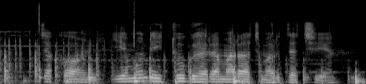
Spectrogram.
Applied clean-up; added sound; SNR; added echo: neural mask model RNNoise.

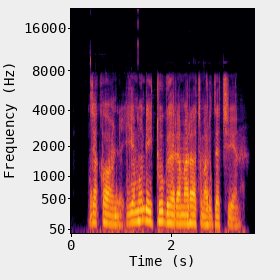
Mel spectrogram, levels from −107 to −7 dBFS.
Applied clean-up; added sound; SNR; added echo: neural mask model Resemble Enhance denoiser.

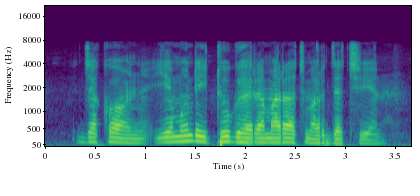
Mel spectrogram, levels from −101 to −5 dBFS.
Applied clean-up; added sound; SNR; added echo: none; none; none; none.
